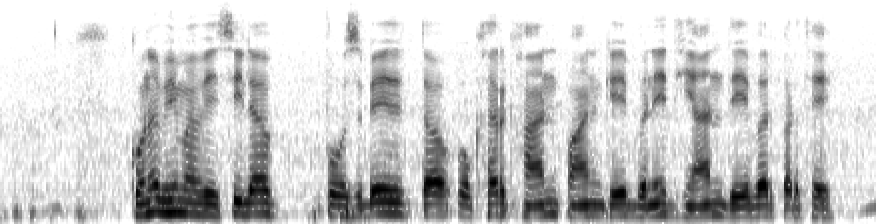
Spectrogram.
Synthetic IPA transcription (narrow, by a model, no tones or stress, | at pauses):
kʊnəbʱimɐʋeːsiːla | poːsbet̪ɐʔokʰəɾkʰaːnpaːnkebəned̪ʱijaːnd̪eːbəɾpəɾt̪ʰeː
